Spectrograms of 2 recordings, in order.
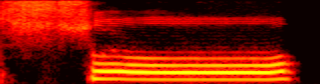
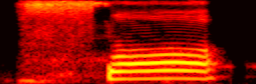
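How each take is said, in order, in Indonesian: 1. Bibir didorong ke depan dan membulat. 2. Bibir diam, tidak membulat. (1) "jangan dimonyongkan bibirnya" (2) "Bibir kita ini enggak gerak ya"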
